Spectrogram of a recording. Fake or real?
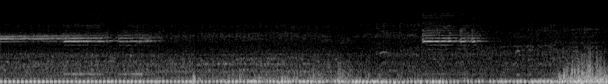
real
